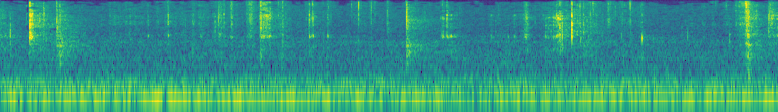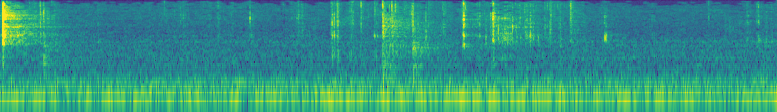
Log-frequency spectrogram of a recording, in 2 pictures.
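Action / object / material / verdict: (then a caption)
scrape / bar of soap shaved with a metal blade / soap / none. A metal utility-knife blade shaves and scrapes along the edge of a solid rectangular cream-white Dalan bar soap, embossed with lettering and held in one hand, chipping off small soap flakes. Quiet, dry scraping and bright crackly ticks sit over a steady low hum, with one sharper click near the middle.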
